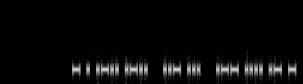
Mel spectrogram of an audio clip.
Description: Morse code, heard as a keyed tone, about 50 wpm, 700 Hz. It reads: TELL US WHAT
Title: Sentences from Top 1000 Words - Review Part 4 - 50wpm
